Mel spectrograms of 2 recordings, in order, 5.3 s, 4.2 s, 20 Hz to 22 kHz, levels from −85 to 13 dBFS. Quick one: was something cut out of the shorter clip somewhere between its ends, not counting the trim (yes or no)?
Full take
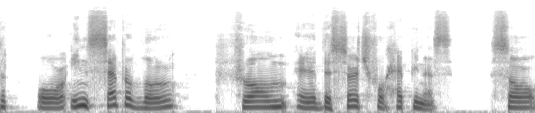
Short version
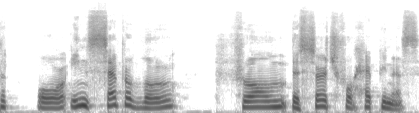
yes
